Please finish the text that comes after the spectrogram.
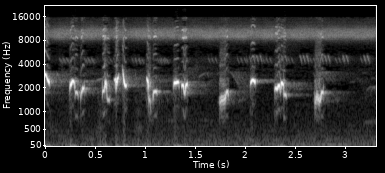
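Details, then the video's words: A sooty-headed bulbul calling out a rival: a short string of mellow, slurred notes, several falling in pitch, loosely spaced, with a constant faint high-pitched hiss. "suara burung trucuk memanggil lawan"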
